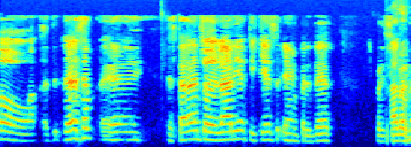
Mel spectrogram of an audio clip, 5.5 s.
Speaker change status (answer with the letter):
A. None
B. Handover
B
